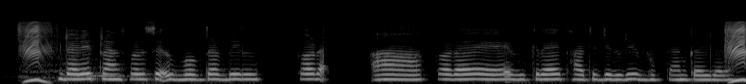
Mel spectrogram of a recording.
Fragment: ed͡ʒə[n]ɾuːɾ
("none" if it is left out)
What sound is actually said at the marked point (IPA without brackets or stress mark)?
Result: none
